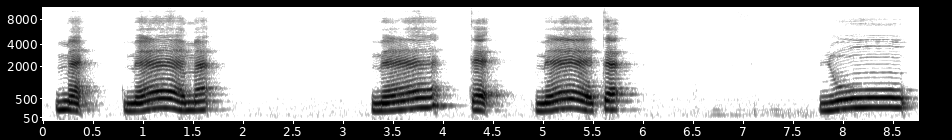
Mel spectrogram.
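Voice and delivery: high, loud chanted drilling of syllables. Shown as a demonstration. Teacher chants syllables for pupils to repeat. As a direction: call the syllables out like a classroom drill.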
